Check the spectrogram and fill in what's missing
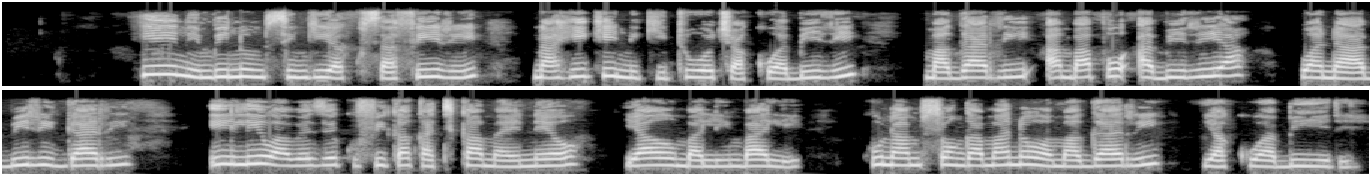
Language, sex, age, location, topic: Swahili, female, 25-35, Nairobi, government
